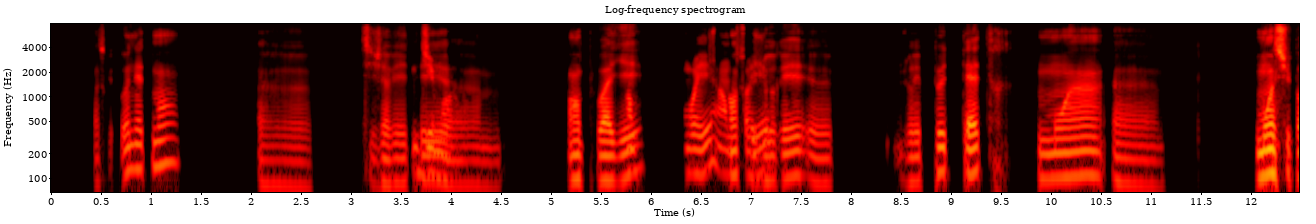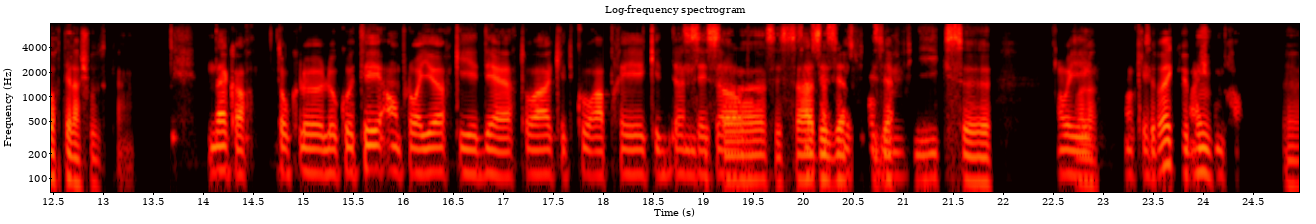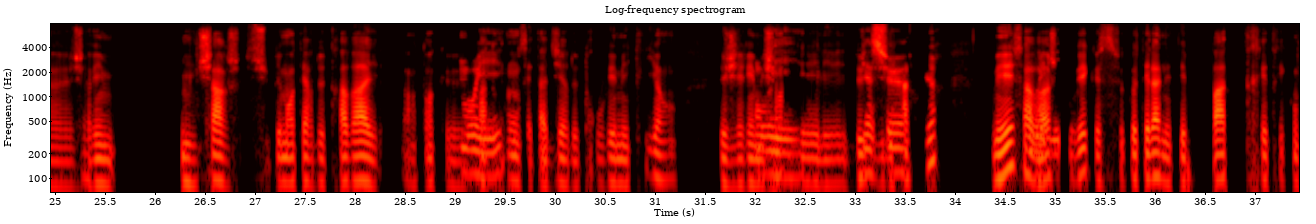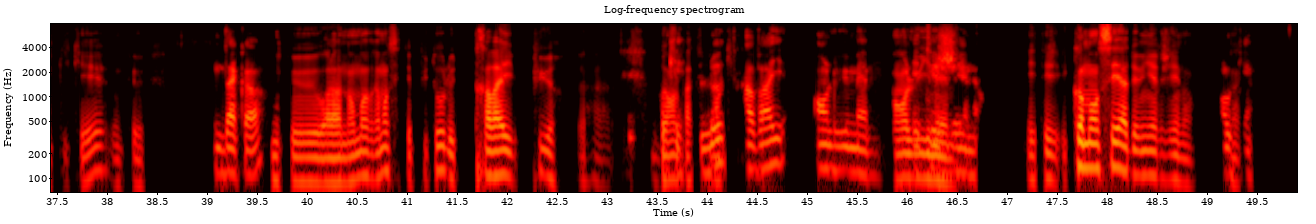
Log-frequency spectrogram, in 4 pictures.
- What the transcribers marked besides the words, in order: stressed: "travail"; stressed: "commençait"
- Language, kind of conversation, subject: French, unstructured, Qu’est-ce qui te rend triste dans ta vie professionnelle ?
